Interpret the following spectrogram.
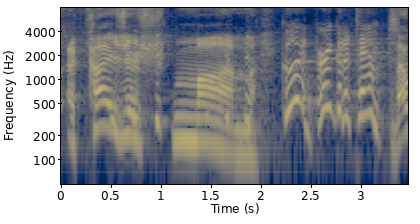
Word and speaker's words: Kaiserschmarrn: breakfast that none of us can pronounce, a Kaiserschmarrn. Good, very good attempt. That was it. That wasn't it, but close. Okay. There are two ways to spell it, but only one way to say it. Oh! Kaiserschmarrn.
